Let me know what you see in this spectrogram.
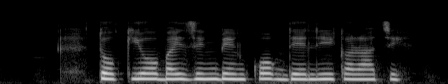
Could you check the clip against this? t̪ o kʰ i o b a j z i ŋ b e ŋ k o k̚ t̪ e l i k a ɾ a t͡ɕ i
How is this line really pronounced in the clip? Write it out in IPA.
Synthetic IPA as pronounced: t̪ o k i o b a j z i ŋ b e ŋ k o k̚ d̪ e l i k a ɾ a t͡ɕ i

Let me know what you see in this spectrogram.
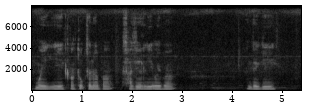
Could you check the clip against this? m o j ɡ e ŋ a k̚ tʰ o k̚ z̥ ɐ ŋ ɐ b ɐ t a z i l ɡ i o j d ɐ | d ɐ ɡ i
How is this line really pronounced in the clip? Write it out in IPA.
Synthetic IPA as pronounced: m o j ɡ i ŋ a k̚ tʰ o k̚ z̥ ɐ n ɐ b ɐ s a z e l ɡ i o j b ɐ | d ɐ ɡ i

